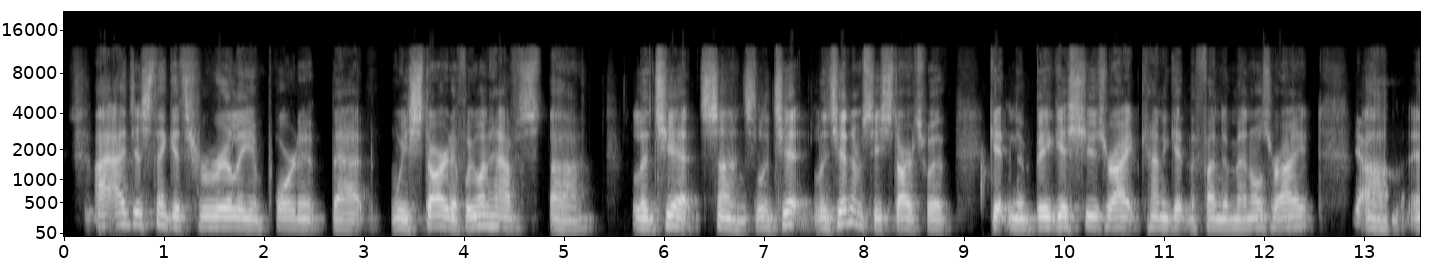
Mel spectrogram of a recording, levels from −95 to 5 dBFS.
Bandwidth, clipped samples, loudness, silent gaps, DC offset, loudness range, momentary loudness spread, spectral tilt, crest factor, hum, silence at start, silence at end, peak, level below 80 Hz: 12.5 kHz; under 0.1%; -21 LUFS; none; under 0.1%; 1 LU; 8 LU; -4 dB/octave; 16 dB; none; 0.1 s; 0 s; -6 dBFS; -72 dBFS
